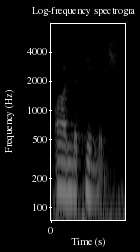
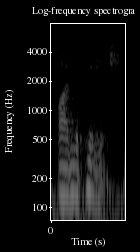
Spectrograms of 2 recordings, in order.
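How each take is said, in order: Both takes have the same delivery.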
